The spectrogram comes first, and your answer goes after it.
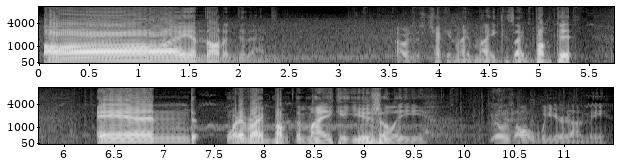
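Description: A man's voice: fairly low pitch, animated, unhurried, a bit bright. Goofy young man narrating gameplay. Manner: joking, goofy, breaks into silly voices. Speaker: let's play commentator. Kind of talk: casual gameplay commentary.

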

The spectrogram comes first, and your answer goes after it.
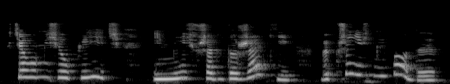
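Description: A tiny girl squirrel, as a woman reading aloud puts her on, chirps high and quick with a lively, swooping voice. The storybook recording is muffled. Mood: chirpy.

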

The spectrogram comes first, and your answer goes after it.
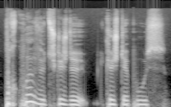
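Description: A man's voice: a little high, expressive, normal speed, dark tone, no room sound, studio quality, voice pushed up, close to an everyday voice. A man voicing an earnest young man in love with his companion. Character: German man in love, earnest, a bit puzzled.

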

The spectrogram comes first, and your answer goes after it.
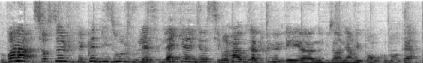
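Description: Brash young woman, high-pitched, comedic crude rant, slightly distant mic in a roomy space. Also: quick pace, soft background music. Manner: brash, crude and self-mocking, swings to loud outbursts. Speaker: youtuber. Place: at home on a sofa.

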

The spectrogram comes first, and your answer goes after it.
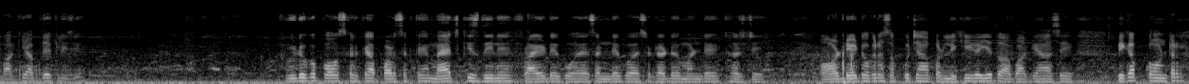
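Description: A young man with a Lucknow Hindi accent, talking excitedly to viewers as he walks around with a handheld camera. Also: medium pitch, brisk. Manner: excited, chatty, calls viewers bhai. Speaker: vlogger. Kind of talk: walking vlog, handheld. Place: outdoors by a stadium and in a crowded ticket hall. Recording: handheld camera amid loud crowd. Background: crowd and traffic noise.

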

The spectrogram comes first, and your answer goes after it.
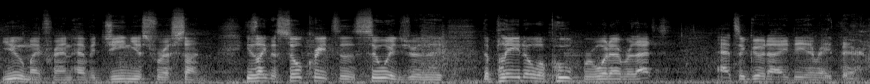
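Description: An actor playing a brash, sarcastic, wisecracking plumber in a TV comedy-drama. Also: male voice, mid-range voice, normal speed, background noise, natural voice. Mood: jovial. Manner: sarcastic, blustery. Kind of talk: television comedy-drama acting.

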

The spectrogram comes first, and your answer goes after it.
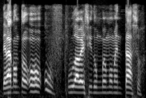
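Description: A man calling a mobile game tournament as play-by-play commentator, joking and exclaiming loudly at big plays. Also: high-pitched, steady tone, fairly quick, smooth, no echo, highs cut off, faint music behind.

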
